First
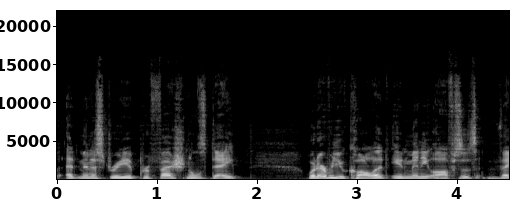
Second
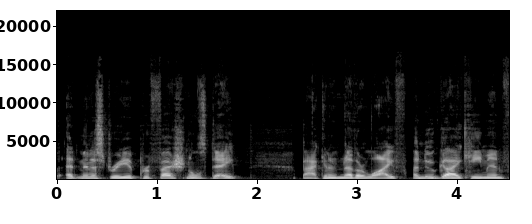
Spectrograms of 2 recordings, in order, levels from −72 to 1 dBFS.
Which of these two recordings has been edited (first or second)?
second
